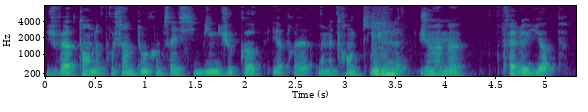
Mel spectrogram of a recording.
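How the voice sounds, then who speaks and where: A man's voice: medium pitch, flat delivery, a little fast, noisy background. A man giving casual commentary on his own online game match, hesitant and padding his talk with fillers. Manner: hesitant, full of "donc" and "euh" fillers.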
